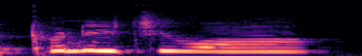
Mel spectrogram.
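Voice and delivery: high, sing-song put-on Konnichiwa; playful high "Konnichiwa" echo; mock cutesy greeting.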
